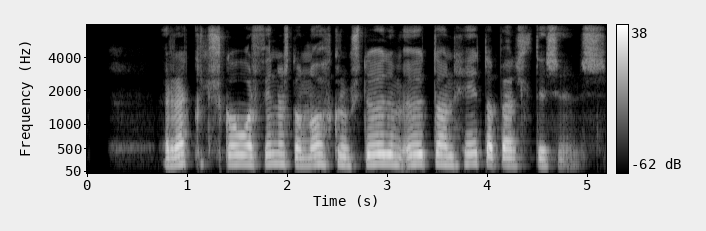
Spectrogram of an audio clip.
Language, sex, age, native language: Icelandic, male, 18-19, Icelandic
